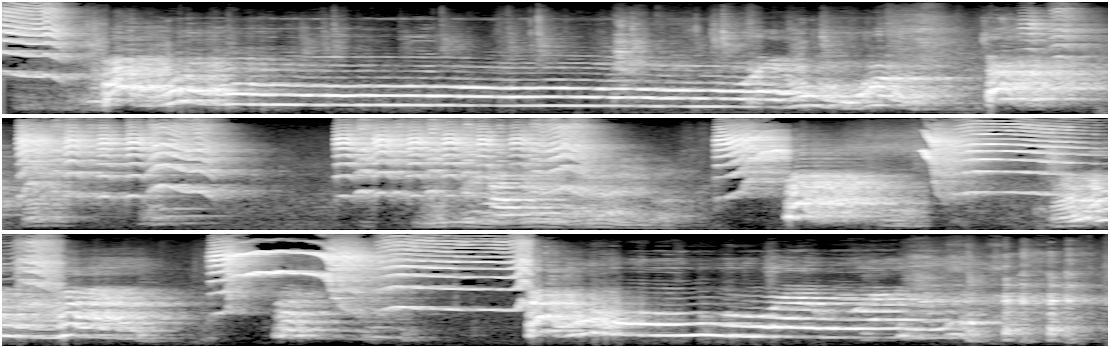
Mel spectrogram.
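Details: A Rottweiler-Boxer mix dog "sings", howling in long, wavering tones that slide up and down in pitch.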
